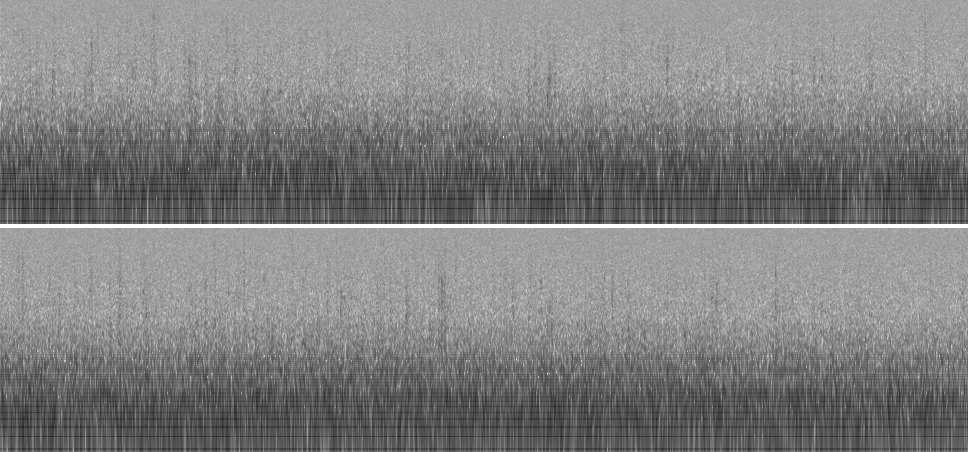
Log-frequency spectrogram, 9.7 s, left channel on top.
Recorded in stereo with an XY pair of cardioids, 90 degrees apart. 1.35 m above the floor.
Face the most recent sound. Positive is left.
No sound to turn to.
